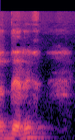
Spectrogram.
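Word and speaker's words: Derech (דרך): que se escribe Derech, se pronuncia Derech, empieza con la letra Dalet.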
